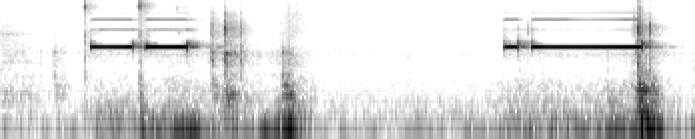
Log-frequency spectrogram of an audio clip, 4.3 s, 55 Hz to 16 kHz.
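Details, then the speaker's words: Early rev. green Bogner Überschall amp, serial 86, US 120V model: two solid high-pitched meter beeps showing unbroken continuity; the mains-protecting varistor failed as a dead short when mains was brought up to 180V during the power transformer change. "when i bought the voltage up and it got to 180 on the mains this thing crapped itself and it failed via a short circuit"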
